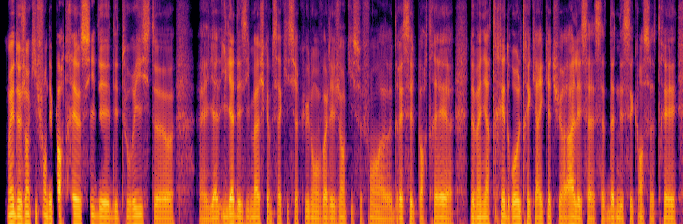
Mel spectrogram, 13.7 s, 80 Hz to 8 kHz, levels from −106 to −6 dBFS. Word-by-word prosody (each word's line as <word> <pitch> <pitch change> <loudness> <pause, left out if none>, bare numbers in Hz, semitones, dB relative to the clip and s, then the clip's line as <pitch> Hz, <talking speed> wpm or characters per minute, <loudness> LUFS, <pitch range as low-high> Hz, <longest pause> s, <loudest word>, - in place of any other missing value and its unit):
Oui, 105 +1 +7
de 95 0 +6
gens 105 +2 +3
qui - - -5
font 100 -2 +1
des 90 0 +2
portraits 105 -2 +3
aussi 100 +1 +4
des 90 -2 +2
des 85 0 -4
touristes, 95 +1 -1
heu 80 -1 0 0.5
heu, 75 -1 -4
il 75 - -5
y - - 0
a 85 - +2
il 90 +4 -3
y 105 - +6
a 105 - +6
des 90 -1 -2
images 90 +1 0
comme - - -5
ça - - -2
qui - - -13
circulent. 90 -1 -4
On 80 -2 -1
voit 85 +2 0
les 85 -1 -1
gens 90 +2 -2
qui - - -12
se - - -4
font, 85 -3 -5
heu, 75 0 -4
dresser 85 +3 0
le 75 - -9
portrait, 90 -2 0
heu, 75 - -9 0.3
de 90 - +2
manière 90 0 +2
très 95 -3 +1
drôle, 90 +1 +2
très 95 -3 -1
caricaturale 90 0 0
et 80 - +1
ça 80 0 -2
ça 80 - -3
donne 85 +2 -1
des 80 - -1
séquences 80 +2 -2
très, 85 -2 0
90 Hz, 220 wpm, -24 LUFS, 80-90 Hz, 0.5 s, Oui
